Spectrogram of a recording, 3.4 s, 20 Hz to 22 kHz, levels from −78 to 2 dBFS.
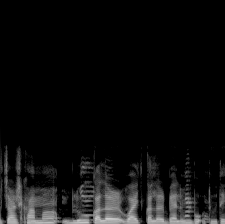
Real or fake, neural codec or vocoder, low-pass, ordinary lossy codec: real; none; none; none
